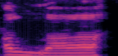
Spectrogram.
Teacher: اللہ میں پر موٹا کر کے کر رہا ہوں کیونکہ الف پر زبر ہے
